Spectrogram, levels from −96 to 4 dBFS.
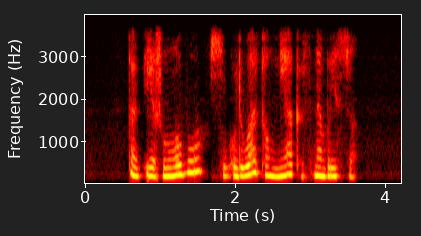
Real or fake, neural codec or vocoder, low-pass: fake; codec, 16 kHz, 0.5 kbps, FunCodec, trained on LibriTTS, 25 frames a second; 3.6 kHz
